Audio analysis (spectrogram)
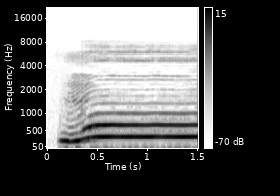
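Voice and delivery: long sustained مو with a held vowel; drawn-out syllable mu. Shown as a demonstration. Teacher answering her own question, drawing out the syllable. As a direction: hold مو steady like a model answer. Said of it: "الماء واش تولي".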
